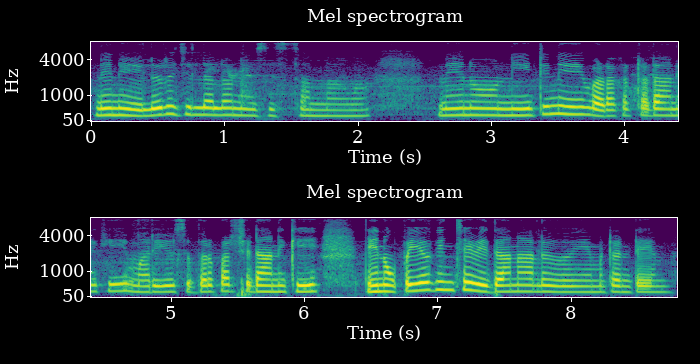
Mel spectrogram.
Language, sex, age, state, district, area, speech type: Telugu, female, 30-45, Andhra Pradesh, Eluru, rural, spontaneous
